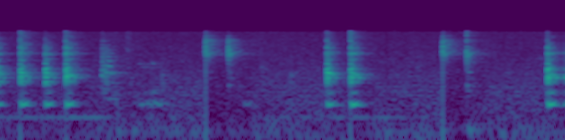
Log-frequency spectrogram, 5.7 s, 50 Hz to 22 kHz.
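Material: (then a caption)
Spruce wood. Sharp, dry taps on the waist of a wooden violin body, behind the G string, each giving a short resonant knock with a tap tone around 238 Hz that dies away in about a tenth of a second. Eleven taps are heard in uneven groups. The tap tone in this area is judged a little bit low.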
